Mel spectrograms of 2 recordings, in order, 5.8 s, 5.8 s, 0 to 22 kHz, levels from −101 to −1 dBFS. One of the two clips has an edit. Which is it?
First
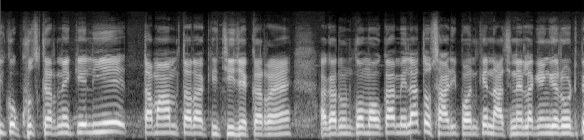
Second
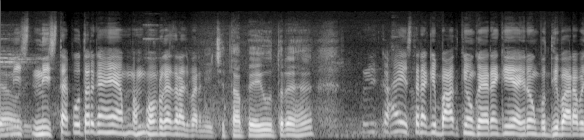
second; 1 cut; at 3.3 s

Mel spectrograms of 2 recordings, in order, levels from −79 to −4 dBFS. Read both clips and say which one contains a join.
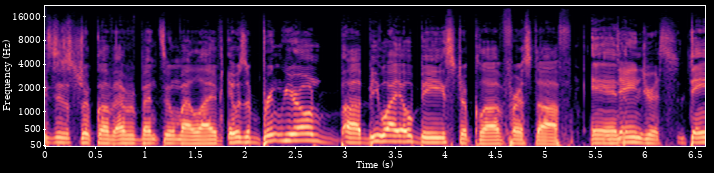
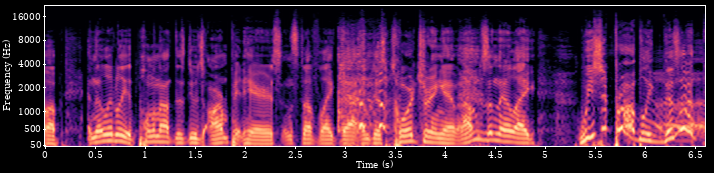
first; 2 cuts; at 1.7 s, 5.3 s

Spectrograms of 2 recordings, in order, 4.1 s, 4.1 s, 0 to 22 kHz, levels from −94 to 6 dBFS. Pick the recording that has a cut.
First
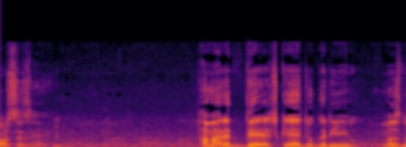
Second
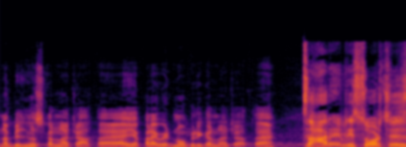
second; 1 cut; at 2.9 s

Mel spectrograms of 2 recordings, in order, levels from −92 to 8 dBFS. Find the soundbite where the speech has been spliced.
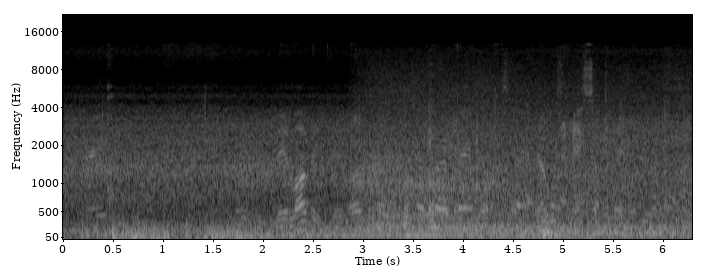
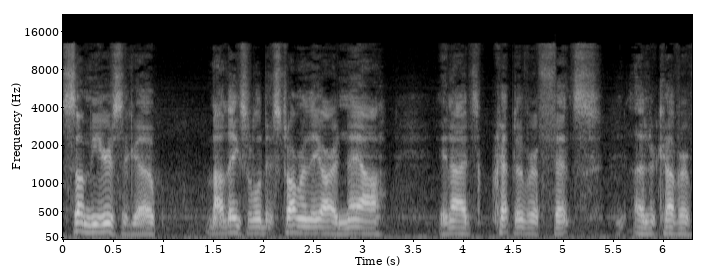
first; 1 cut; at 5.3 s

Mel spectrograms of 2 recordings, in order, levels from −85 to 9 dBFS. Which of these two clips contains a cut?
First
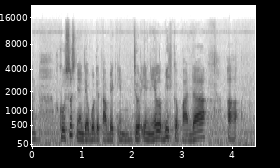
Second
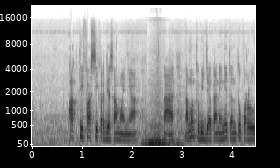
second; 1 cut; at 2.3 s

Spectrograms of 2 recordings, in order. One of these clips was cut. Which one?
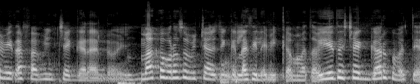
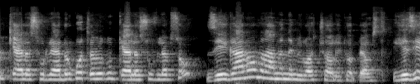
second; 1 cut; at 1.9 s

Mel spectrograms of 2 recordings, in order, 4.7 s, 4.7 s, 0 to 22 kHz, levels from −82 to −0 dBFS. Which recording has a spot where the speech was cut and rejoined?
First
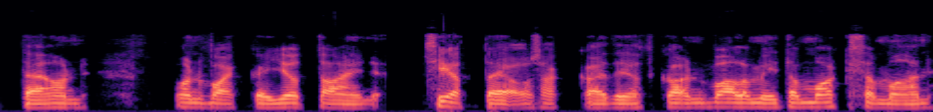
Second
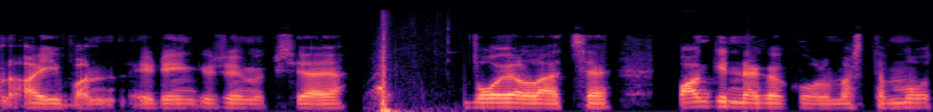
second; 1 cut; at 2.2 s

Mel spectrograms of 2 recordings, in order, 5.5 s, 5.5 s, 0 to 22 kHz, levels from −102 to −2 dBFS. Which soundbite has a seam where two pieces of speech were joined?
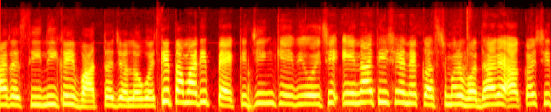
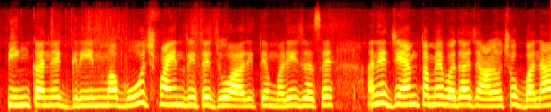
first; 1 cut; at 1.6 s

